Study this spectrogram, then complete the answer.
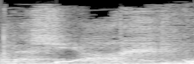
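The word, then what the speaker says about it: Mashiach (משיח): Well, Messiah, Mashiach, is the Hebrew pronunciation of it.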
